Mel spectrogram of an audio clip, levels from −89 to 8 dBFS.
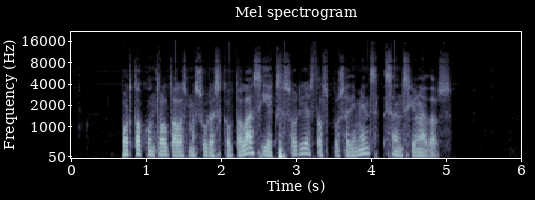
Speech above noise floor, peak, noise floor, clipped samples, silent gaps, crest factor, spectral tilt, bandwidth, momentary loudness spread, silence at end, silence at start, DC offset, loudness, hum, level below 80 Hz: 56 dB; -2 dBFS; -78 dBFS; under 0.1%; none; 22 dB; -6 dB/octave; 16 kHz; 8 LU; 1 s; 0.65 s; under 0.1%; -23 LUFS; none; -38 dBFS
